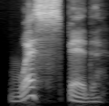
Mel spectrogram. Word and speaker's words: huésped: This word ends in a D, and so also in this word, the stress would fall naturally on the last syllable. But it doesn't. It's on the second to last syllable, and so we must write an accent mark above the E.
